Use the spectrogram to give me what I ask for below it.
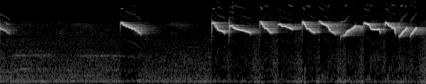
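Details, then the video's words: Oriental white-eye singing its fighter song to draw answers from other birds: one short high whistled note, a pause, then a rapid string of sweeping, slurred high notes over a faint low hum. "suara pleci fighter yang lain pasti nyaut !!!"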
